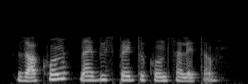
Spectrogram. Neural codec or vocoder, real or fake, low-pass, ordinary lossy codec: none; real; 3.6 kHz; Opus, 24 kbps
